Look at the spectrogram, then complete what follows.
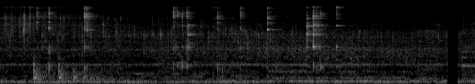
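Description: Beaten egg with grated carrot, onion and capsicum poured into a pan of oil and spread with a fork: a faint sizzle with scattered light clicks of the fork against the pan.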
